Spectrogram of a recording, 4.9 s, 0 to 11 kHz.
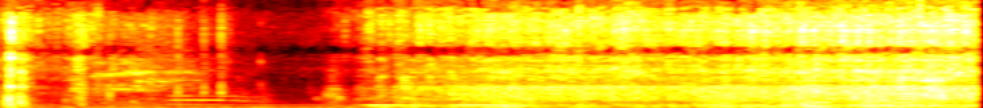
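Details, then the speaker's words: Lectric XP electric trike after DIY replacement of its failed right rear axle bearing (20x35x9mm, failed at 57 miles): smooth, even whir rising on pedal assist with no grinding or knocking. The hub motor and bearing are healthy. "let's check it out see if we can give her a spin to our power on pedal assist"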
